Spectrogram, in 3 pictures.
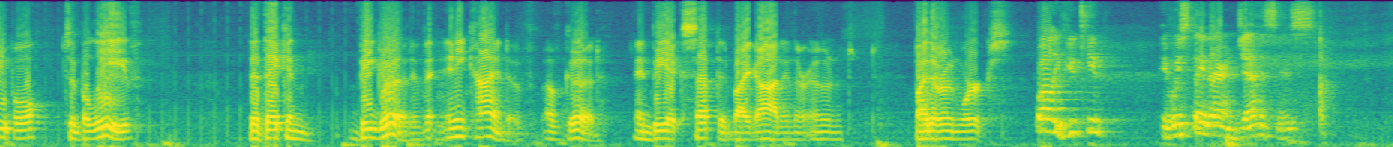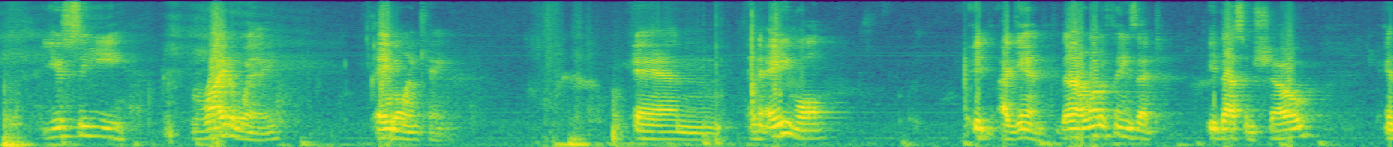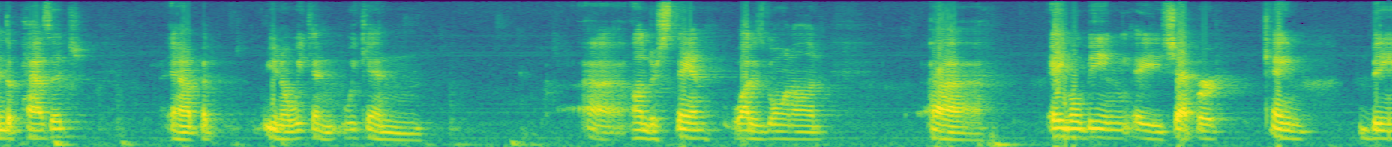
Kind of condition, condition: fault, poor sound quality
